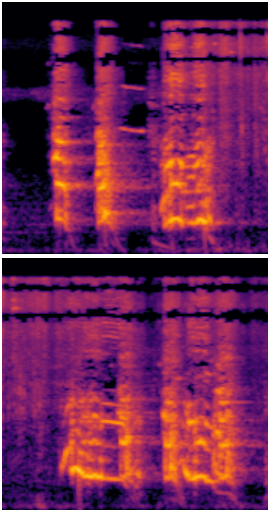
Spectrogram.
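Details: Redbone Coonhounds Bo, Luke, Lulu, Cooter and Jesse baying at a chipmunk up an oak tree, trying to drive it out: five loud harmonic barks and drawn-out bays in two bursts, some rising into short howls, with gaps of silence between.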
